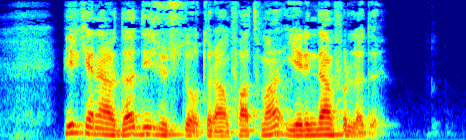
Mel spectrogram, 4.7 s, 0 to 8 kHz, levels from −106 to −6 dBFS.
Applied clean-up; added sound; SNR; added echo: none; none; none; none.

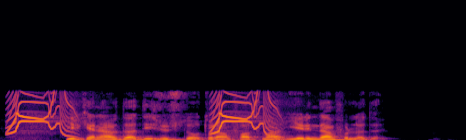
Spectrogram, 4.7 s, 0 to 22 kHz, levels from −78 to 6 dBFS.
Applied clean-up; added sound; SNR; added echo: none; Animal; 0 dB; none.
